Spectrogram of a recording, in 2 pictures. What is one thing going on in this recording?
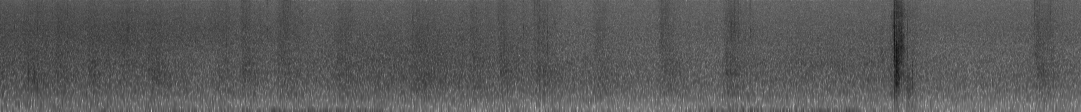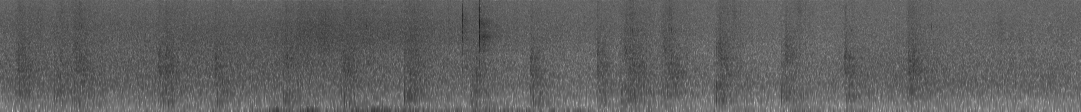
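Footsteps tread slowly over ground.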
